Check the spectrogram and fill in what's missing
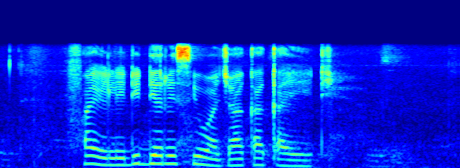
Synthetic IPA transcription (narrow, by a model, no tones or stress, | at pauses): failididirisiwad͡ʒakʼakʼaeːdi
